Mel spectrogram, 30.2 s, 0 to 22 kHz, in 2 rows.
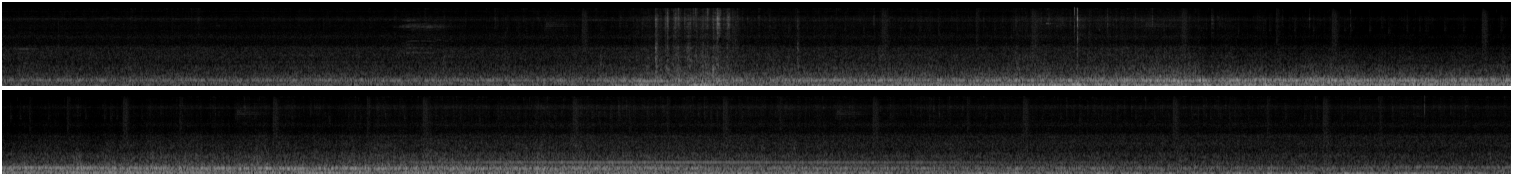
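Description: Jet engine and cabin rumble inside a Boeing 787-8 Dreamliner on the ground, with a steady hum. A sharp knock comes about seven seconds in. The noise then runs louder for about fifteen seconds before easing off.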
